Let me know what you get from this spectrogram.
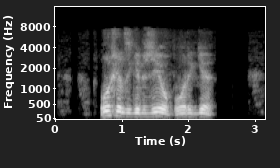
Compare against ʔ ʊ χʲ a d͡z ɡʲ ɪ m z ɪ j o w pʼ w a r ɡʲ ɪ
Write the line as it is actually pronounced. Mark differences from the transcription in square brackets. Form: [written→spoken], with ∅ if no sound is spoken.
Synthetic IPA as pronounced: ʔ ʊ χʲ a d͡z ɡʲ ɪ [m→b] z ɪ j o w pʼ w a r ɡʲ ɪ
